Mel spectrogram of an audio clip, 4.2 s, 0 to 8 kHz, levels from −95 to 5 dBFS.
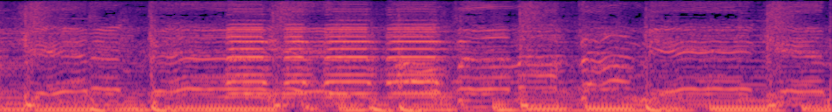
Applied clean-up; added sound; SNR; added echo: none; Vehicle horn, car horn, honking; 2 dB; none.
